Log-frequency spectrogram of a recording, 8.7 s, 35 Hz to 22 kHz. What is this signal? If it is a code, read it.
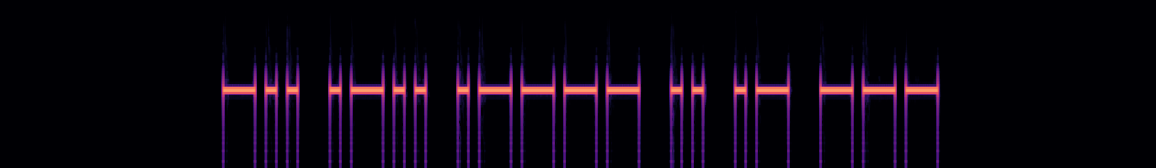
Morse code, heard as a keyed tone, about 15 wpm, 700 Hz. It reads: DL1IAO
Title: Call Signs Repeated 2x - 15wpm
